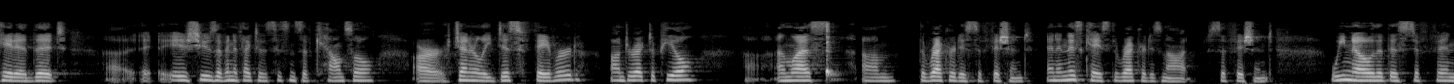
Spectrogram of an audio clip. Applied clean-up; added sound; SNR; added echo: neural mask model DeepFilterNet 3.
